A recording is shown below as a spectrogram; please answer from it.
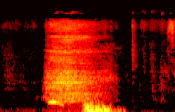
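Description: A woman sighing heavily: one loud, breathy exhale lasting about a second, starting with a brief voiced sound.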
